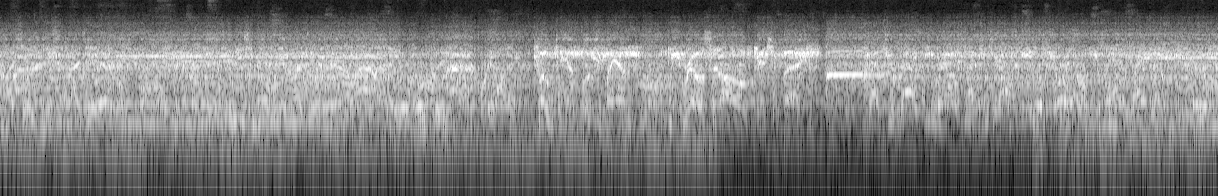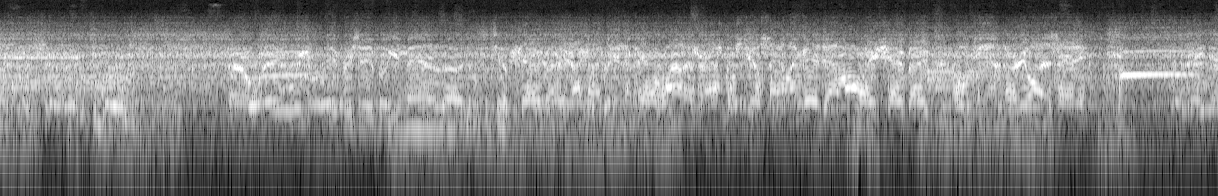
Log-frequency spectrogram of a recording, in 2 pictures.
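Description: Galaxy CB radio receiving several stations at once through its speaker: garbled voices talking over one another, with steady whistles and wavering tones mixed in, so that no single voice comes through clearly.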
